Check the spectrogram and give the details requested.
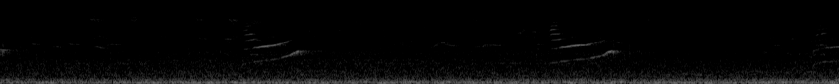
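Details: Free-living Variable oriole (Xexéu de Bananeira) in its habitat giving upward-sweeping whistles in two phrases several seconds apart, amid a busy chorus of high, thin chirps from other species and low background hum.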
